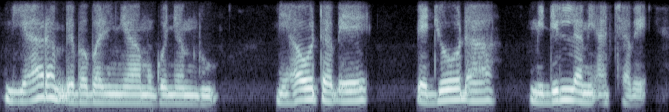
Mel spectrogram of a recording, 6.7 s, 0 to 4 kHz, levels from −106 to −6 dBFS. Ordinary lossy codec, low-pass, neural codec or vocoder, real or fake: Opus, 24 kbps; 3.6 kHz; none; real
